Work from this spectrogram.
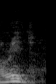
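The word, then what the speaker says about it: Reid: So my name R-E-I-D now in Scotland is pronounced Rid, meaning red, but it's got the I in it now.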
